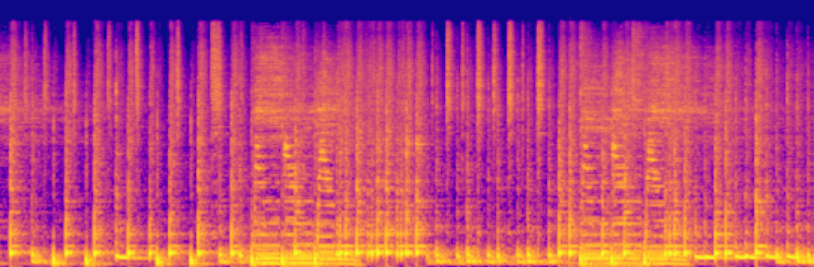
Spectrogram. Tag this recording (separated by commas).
Drum kit, Musical instrument, Music, Guitar, Plucked string instrument, Drum, Percussion, Snare drum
